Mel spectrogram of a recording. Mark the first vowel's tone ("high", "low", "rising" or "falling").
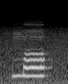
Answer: high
